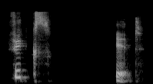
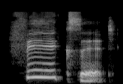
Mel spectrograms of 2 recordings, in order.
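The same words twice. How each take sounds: First: The two words are said separately with a break. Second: The two words run together like one word. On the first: The speaker calls it wrong. "It's not fix it" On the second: The speaker calls it right. "It becomes almost one word because you're linking those two words together"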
